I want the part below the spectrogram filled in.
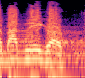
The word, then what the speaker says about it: Abednego: นะคะส่วนอาจารย์วอนนะคะตอนที่ท่านพูดถึงดาเนียลชัดรักมีช้างอเปตเนโกนะคะอาจารย์วอนนี่ท่านเป็นศิษยาภิบาลผิวดำนะคะ The correct pronunciation of those words are Shadrach, Meshach, and Abednego.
